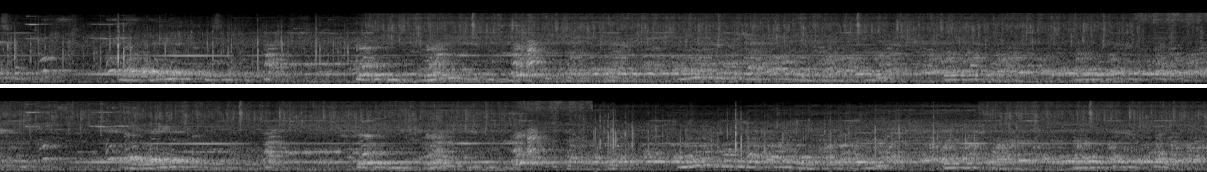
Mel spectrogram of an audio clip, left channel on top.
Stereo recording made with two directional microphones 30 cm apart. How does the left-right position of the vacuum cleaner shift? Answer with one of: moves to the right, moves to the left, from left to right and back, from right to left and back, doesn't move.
from right to left and back.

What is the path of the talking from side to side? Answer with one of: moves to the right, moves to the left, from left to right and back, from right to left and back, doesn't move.
moves to the right.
